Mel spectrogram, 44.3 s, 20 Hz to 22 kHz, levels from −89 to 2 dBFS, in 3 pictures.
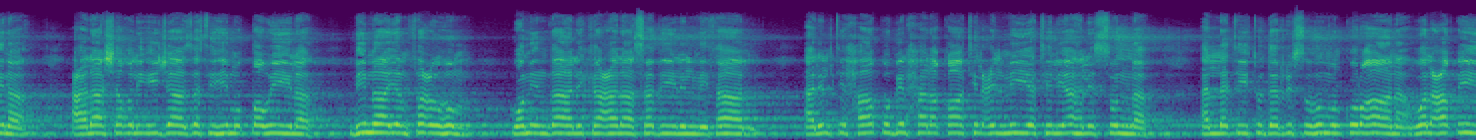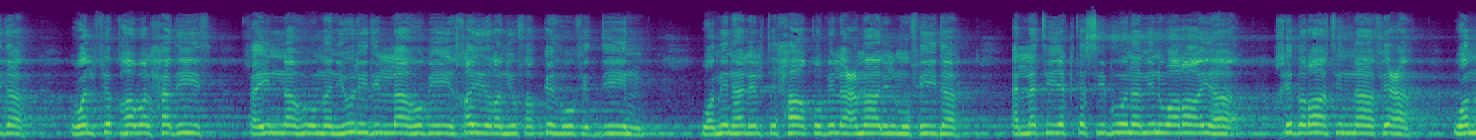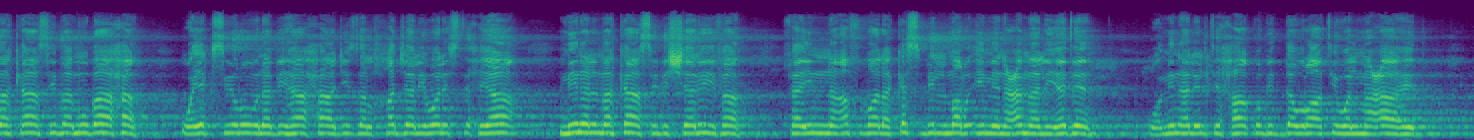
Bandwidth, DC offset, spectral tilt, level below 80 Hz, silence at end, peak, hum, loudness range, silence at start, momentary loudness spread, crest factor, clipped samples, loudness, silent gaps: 15 kHz; under 0.1%; -3.5 dB/octave; -62 dBFS; 0 s; -2 dBFS; none; 2 LU; 0 s; 8 LU; 18 dB; under 0.1%; -18 LUFS; none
